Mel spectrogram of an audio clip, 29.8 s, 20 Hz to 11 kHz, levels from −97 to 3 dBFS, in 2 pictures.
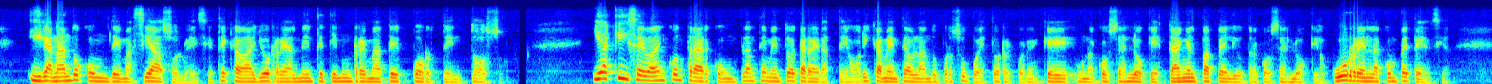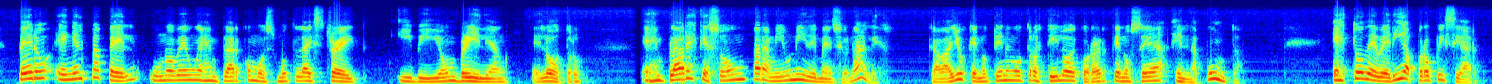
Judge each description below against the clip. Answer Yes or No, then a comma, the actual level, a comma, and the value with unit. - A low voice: No, medium, 145 Hz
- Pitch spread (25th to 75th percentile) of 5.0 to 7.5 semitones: Yes, wide, 5.4 semitones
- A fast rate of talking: No, average, 175 wpm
